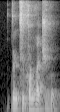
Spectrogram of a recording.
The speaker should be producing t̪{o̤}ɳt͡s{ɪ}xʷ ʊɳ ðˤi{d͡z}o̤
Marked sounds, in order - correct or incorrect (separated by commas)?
incorrect, correct, incorrect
